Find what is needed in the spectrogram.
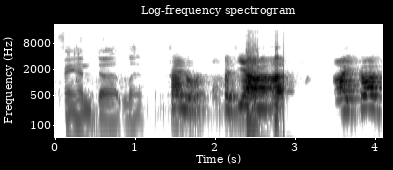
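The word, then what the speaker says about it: Phandalin: The pronunciation they actually say is like Fandalen.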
